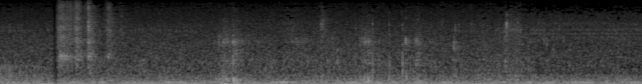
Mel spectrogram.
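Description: A short crunch of a bite into a chocolate Oreo wafer bar about half a second in, then faint, scattered crunches of chewing, over a low steady hum.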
